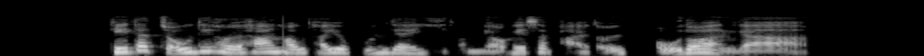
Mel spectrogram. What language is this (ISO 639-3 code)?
yue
